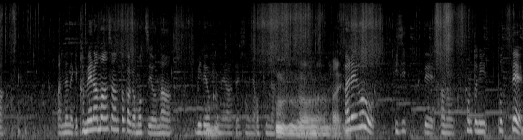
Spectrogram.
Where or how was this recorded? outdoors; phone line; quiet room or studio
outdoors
